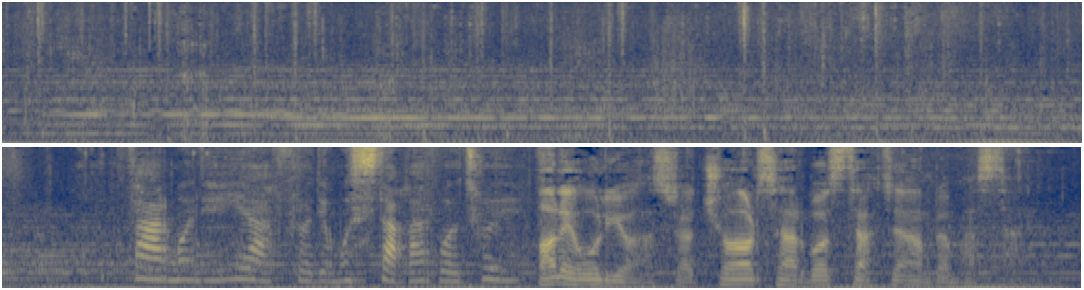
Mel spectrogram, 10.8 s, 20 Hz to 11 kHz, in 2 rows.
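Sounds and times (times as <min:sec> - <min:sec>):
white horse hooves clip-clopping as a rider mounts: 0:00.0 - 0:06.0
speech: 0:06.1 - 0:10.6.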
